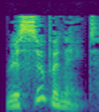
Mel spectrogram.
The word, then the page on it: resupinate: British English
